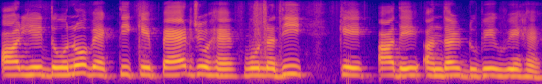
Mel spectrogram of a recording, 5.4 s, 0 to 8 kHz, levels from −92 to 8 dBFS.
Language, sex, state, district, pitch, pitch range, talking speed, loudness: Hindi, female, Bihar, Bhagalpur, 220 Hz, 215-235 Hz, 175 wpm, -14 LUFS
